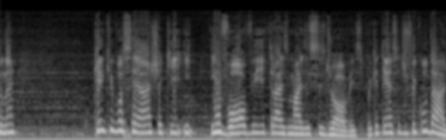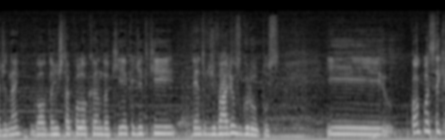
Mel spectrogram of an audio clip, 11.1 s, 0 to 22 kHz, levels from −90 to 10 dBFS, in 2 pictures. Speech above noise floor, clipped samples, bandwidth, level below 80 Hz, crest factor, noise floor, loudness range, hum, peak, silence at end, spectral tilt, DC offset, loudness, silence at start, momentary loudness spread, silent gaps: 21 dB; under 0.1%; 14 kHz; -44 dBFS; 14 dB; -40 dBFS; 1 LU; none; -6 dBFS; 0 s; -7 dB/octave; 3%; -21 LUFS; 0 s; 8 LU; none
